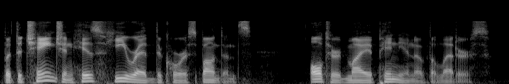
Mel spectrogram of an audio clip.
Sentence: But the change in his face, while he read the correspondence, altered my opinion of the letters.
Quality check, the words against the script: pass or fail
fail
